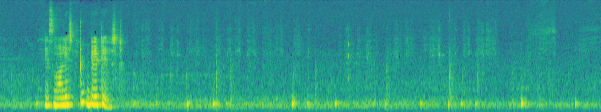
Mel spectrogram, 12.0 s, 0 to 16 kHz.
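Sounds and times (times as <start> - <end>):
marker writing on whiteboard: 2.5 - 12.0.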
